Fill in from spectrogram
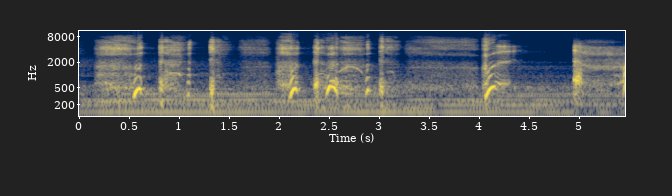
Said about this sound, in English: He held my hair as I coughed, tucked it behind my newly formed ears as I cleared the thick mucus from my body.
